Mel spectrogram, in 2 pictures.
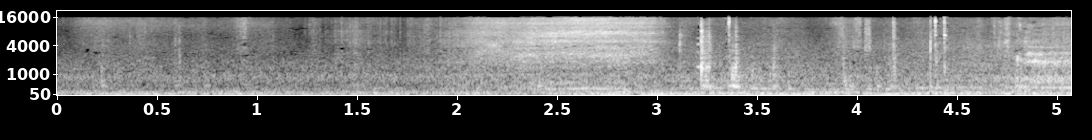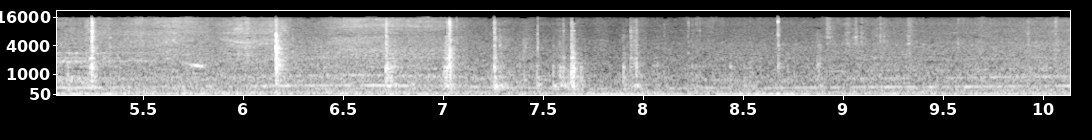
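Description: Irregular sharp clicks and light clinks of hand tools and parts being handled during work on a snowblower, with a faint hum drifting slowly up and down in pitch underneath from about midway.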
